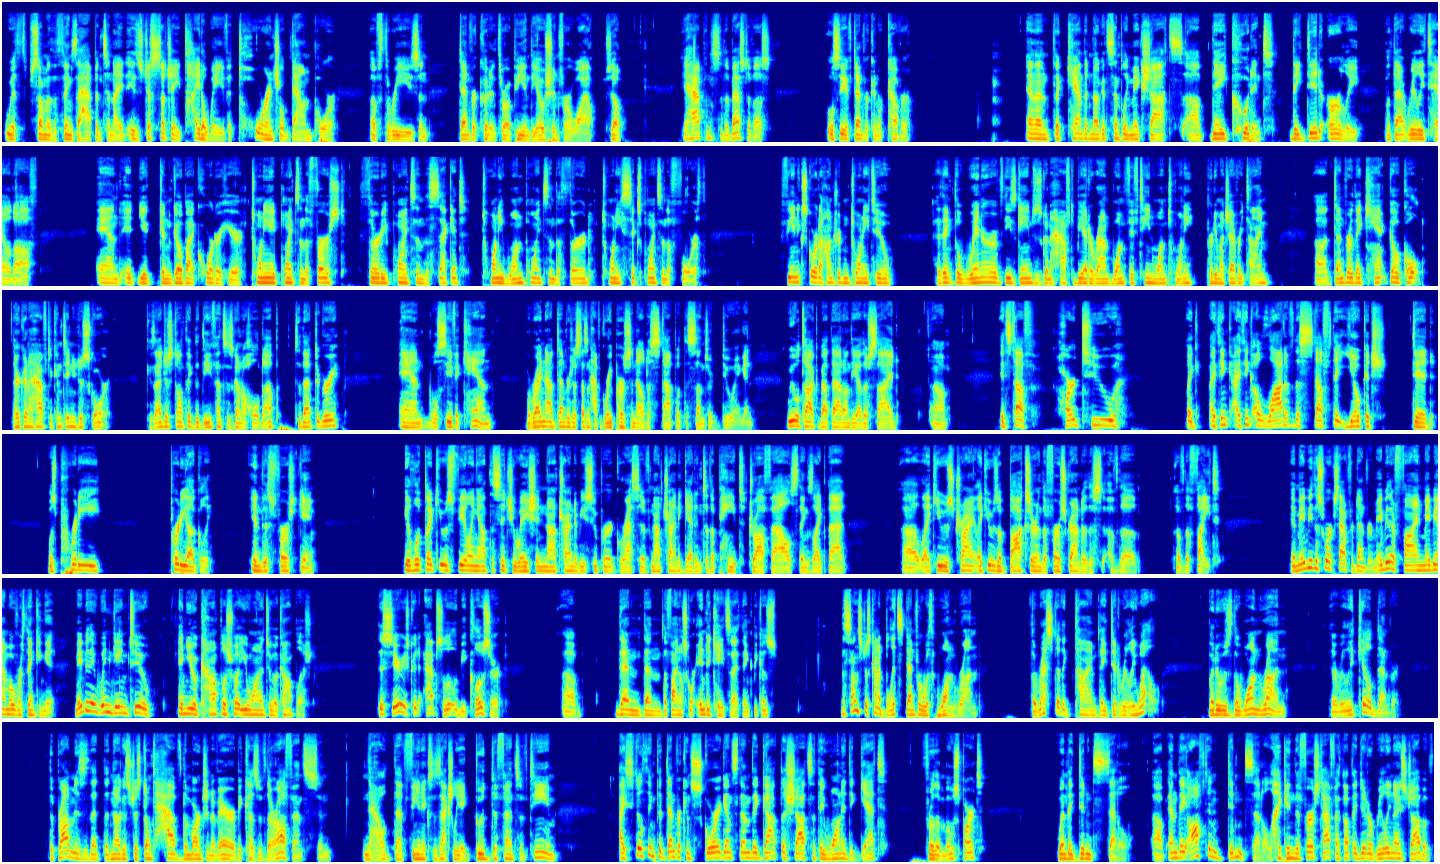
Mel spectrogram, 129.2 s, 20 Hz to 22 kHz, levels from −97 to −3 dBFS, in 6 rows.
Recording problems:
uneven, jittery; strongly; from 2.5 s to 2:05

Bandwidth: 15.5 kHz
